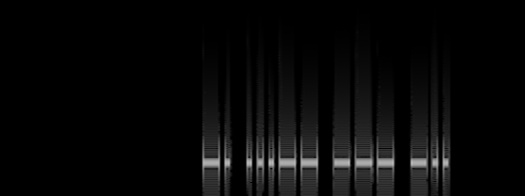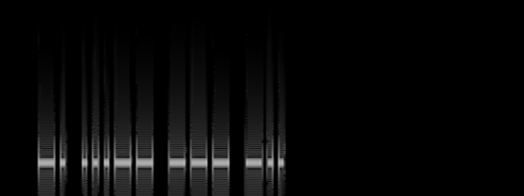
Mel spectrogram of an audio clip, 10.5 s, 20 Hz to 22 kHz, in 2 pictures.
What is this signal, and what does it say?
Morse code, heard as a keyed tone, about 22 wpm, 700 Hz. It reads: N3OD N3OD
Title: USA Call Signs - 4 Characters - Repeated 2x - 22wpm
